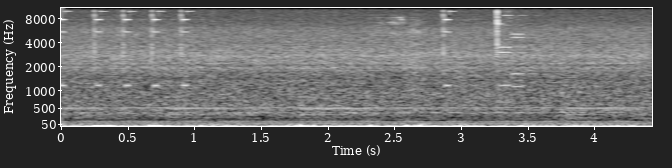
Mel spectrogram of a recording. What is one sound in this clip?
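Short electronic menu clicks tick softly.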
